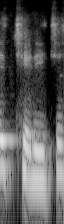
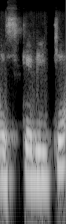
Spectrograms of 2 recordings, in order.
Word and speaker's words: Escherichia: La enfermedad de Gaucher, de Tay-Sachs, la CH, como la Escherichia coli, no se dice Escherichia, sino Escherichia, esa CH suena como una Q, entonces la enfermedad de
